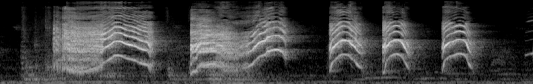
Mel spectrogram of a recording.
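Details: Aggressive pet parrot indoors giving harsh, raspy screeches: two long noisy squawks, then three short arched squawks about half a second apart.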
